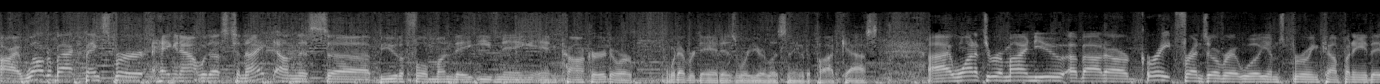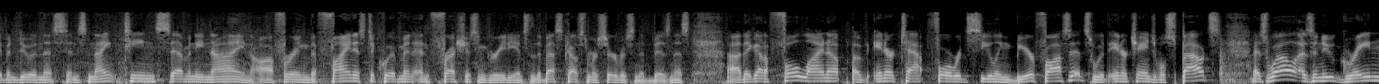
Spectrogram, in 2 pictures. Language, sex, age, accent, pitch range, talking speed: English, male, 40-59, American, 100-140 Hz, 190 wpm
